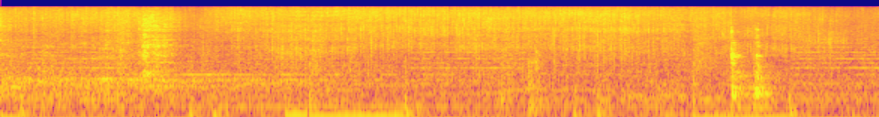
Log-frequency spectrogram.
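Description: Food sizzling steadily in a hot pan, with a few sharp knocks, one at the start, one about a second in and one near the end.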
